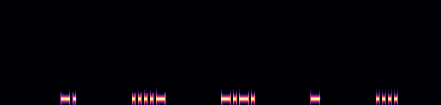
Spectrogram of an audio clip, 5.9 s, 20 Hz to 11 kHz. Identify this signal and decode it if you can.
Morse code, heard as a keyed tone, about 30 wpm, spaced as for 10 wpm, 700 Hz. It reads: N4CTH
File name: Lesson 16g - Letter c - Call Signs 30wpm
